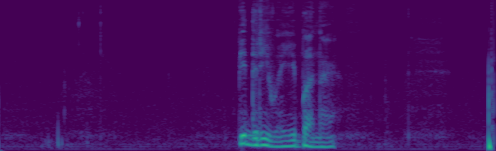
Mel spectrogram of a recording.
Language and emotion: Russian, angry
